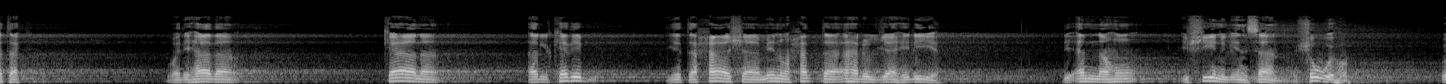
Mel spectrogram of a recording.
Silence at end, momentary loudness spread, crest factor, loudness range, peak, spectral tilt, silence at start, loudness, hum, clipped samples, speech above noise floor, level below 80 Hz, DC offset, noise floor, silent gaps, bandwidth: 0 s; 22 LU; 20 dB; 4 LU; 0 dBFS; -5 dB/octave; 0 s; -20 LUFS; none; under 0.1%; 27 dB; -56 dBFS; under 0.1%; -46 dBFS; none; 10.5 kHz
